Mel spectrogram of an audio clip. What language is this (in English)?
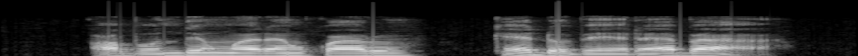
Igbo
